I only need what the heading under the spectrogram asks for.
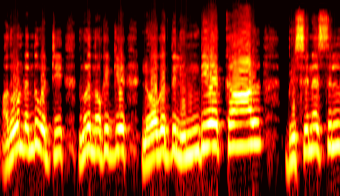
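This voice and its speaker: A man's voice: high-pitched, a little mellow. A man preaching a live-streamed sermon, asking emphatic questions and leading the listeners in repeated declarations. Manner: emphatic, rising questions and call-and-response.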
